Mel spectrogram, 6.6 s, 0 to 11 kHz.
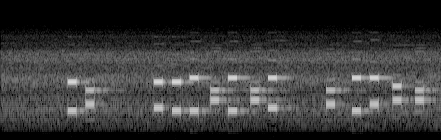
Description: DTMF, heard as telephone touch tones, dialled by hand, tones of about 130 ms, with room echo. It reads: 37 63A*A*B 7AC0*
